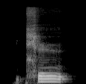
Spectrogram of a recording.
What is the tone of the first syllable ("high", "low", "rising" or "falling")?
high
